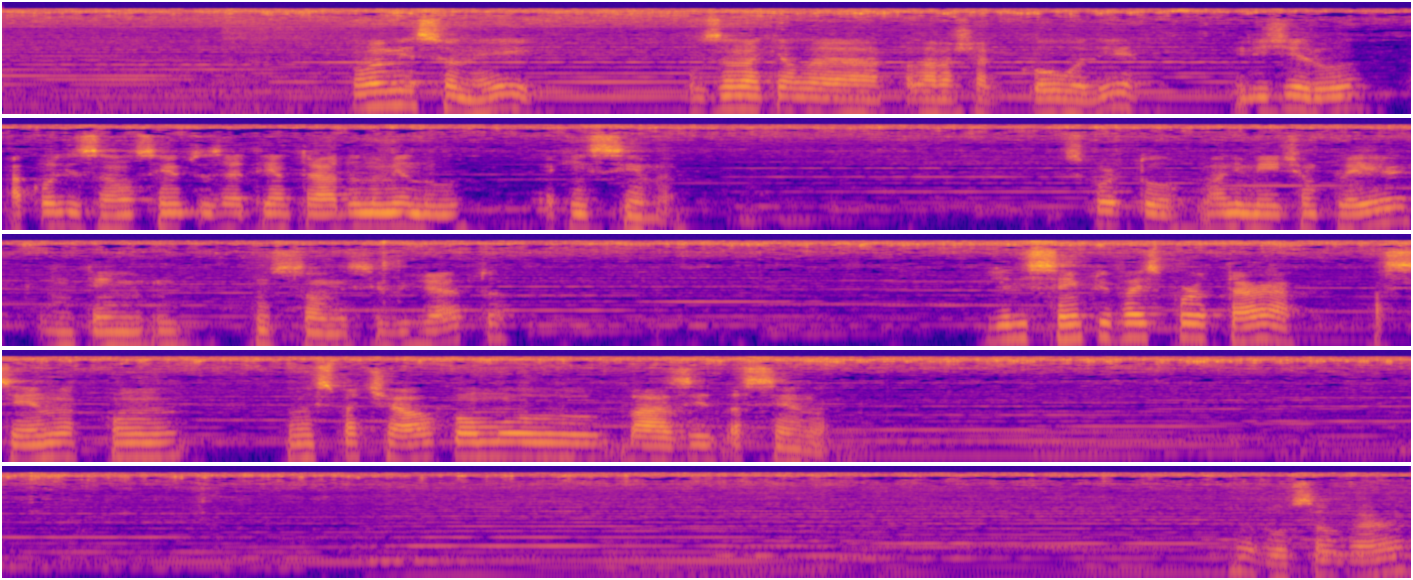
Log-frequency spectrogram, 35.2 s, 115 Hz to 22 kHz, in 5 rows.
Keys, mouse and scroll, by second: 0.6 Caps_Lock, 5.8 click, 9.0 click, 11.4 click, 12.5 click, 15.5 Delete, 16.0 Return, 17.5 click, 26.6 click, 27.4-29.3 typing, 30.8 middle click, 34.6 ctrl+s.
